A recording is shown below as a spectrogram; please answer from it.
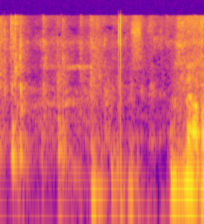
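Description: Mountain Blue Doodle puppies lapping water, making irregular wet clicks that come a few at a time.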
